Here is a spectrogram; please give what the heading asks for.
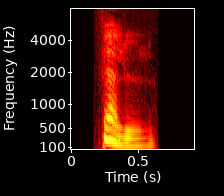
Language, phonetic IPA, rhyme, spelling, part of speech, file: Hungarian, [ˈfɛlyl], -yl, felül, adverb / postposition / verb, Hu-felül.ogg
- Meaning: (adverb) above, over; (postposition) above, superior to, surpassing, in addition to (with -n/-on/-en/-ön); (verb) to sit up (to assume a sitting position from a position lying down)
